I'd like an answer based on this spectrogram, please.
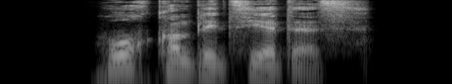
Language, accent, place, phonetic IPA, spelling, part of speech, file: German, Germany, Berlin, [ˈhoːxkɔmpliˌt͡siːɐ̯təs], hochkompliziertes, adjective, De-hochkompliziertes.ogg
- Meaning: strong/mixed nominative/accusative neuter singular of hochkompliziert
